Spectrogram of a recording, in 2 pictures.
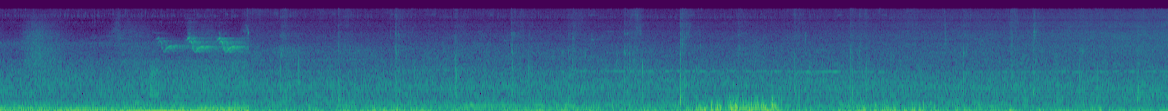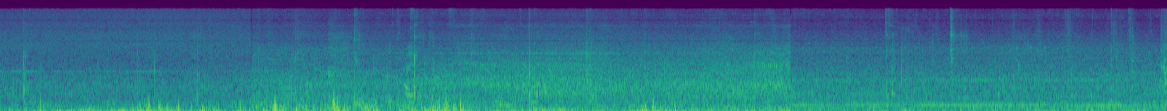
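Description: Traffic hums along a nearby street outdoors.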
